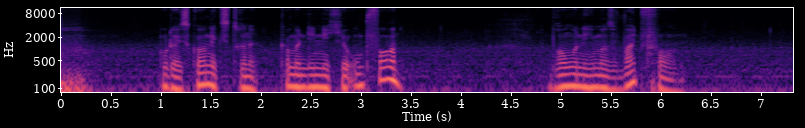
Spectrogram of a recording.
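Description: A man speaks calmly into a headset microphone, close by.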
